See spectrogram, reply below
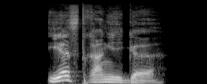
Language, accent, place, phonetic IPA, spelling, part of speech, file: German, Germany, Berlin, [ˈeːɐ̯stˌʁaŋɪɡə], erstrangige, adjective, De-erstrangige.ogg
- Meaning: inflection of erstrangig: 1. strong/mixed nominative/accusative feminine singular 2. strong nominative/accusative plural 3. weak nominative all-gender singular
